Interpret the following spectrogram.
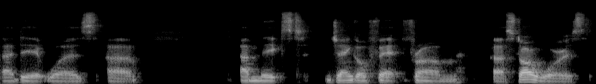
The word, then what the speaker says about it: Jango: did was i mixed jango fett from uh star wars with uh django unchained because i was like wait they're spelled differently but they're they're pronounced the same the color scheme is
